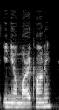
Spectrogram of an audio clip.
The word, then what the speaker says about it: Ennio Morricone: It, like um, I believe how you pronounce his name is Ennio Morricone.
